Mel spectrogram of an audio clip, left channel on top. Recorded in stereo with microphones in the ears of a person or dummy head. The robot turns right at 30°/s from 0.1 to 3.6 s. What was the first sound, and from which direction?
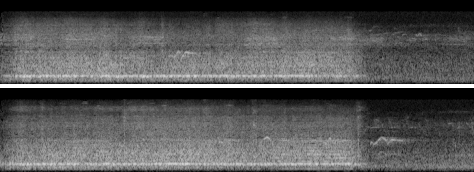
Only background noise.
